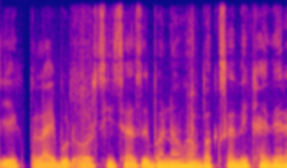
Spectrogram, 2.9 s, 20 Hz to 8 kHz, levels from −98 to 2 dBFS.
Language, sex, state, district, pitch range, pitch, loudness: Hindi, male, Jharkhand, Palamu, 135-145 Hz, 135 Hz, -13 LUFS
